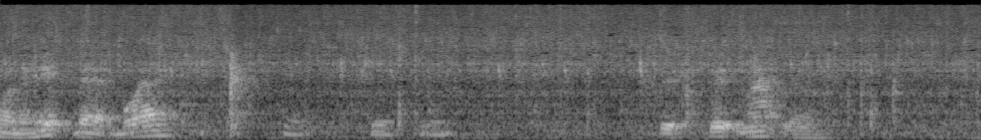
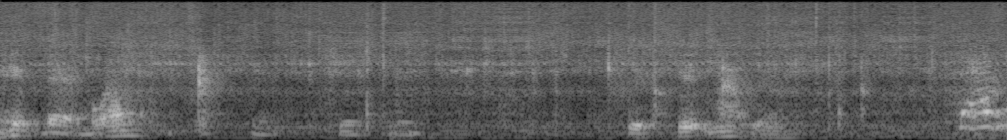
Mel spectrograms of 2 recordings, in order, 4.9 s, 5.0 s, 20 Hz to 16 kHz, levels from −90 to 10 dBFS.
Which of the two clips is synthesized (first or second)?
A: second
